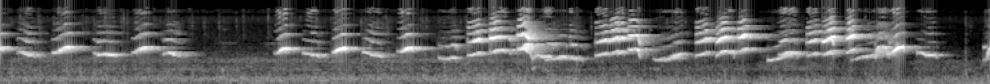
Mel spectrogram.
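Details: Several pet cockatiels whistle, starting with spaced, swooping single notes that build into overlapping, busier higher-pitched whistles from more than one bird.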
